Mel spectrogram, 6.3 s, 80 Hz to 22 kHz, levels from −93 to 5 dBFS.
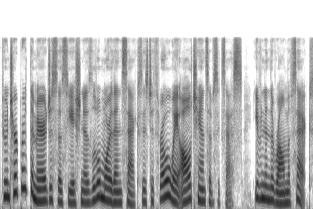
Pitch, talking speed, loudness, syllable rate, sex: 200 Hz, 230 wpm, -16 LUFS, 6.0 syllables/s, female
